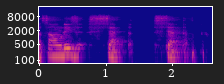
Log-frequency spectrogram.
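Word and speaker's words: sept: इज सिस एंड for seven the sound is सेत सेत सो in this particular case जो आपकी पी है पी इ साइलेंट प साइलेंट है तो आपको पी की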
